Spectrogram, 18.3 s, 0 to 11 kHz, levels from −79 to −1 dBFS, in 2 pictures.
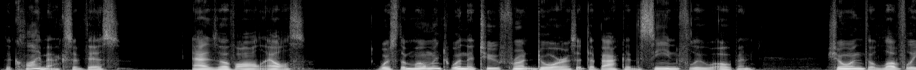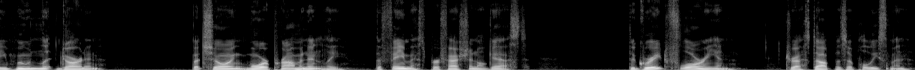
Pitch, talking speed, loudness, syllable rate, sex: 125 Hz, 145 wpm, -17 LUFS, 5.0 syllables/s, male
